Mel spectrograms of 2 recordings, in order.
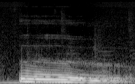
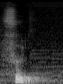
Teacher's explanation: This word has a long vowel, oo. It has two sounds because there's a W sound at the end, ooh. But Spanish speakers often pronounce this word without the W sound.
